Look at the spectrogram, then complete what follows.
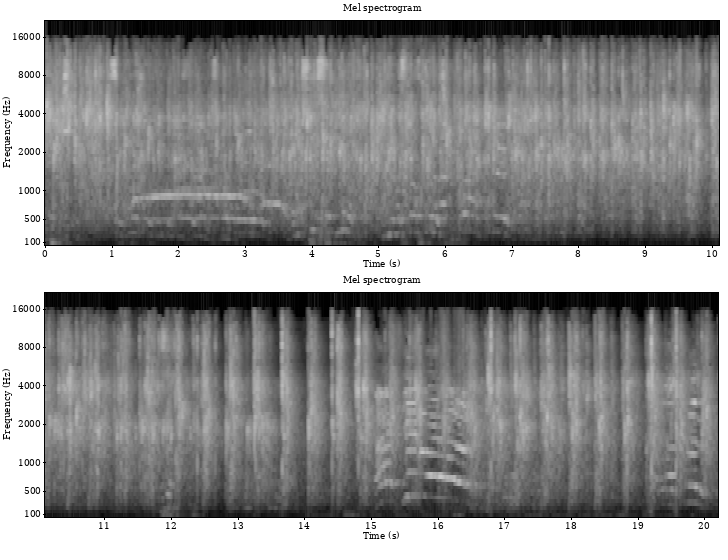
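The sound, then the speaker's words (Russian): A crowd applauds two guests steadily for about twenty seconds, a dense wash of many hands clapping, with occasional cheers and raised voices rising over it before it thins into scattered sharper claps. “Охота с ними поговорить изначально, но так как я ведущий, давайте просто покажем своими аплодисментами, как мы рады и как нам действительно...”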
